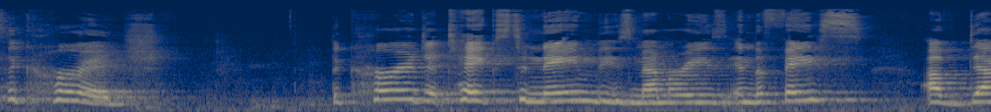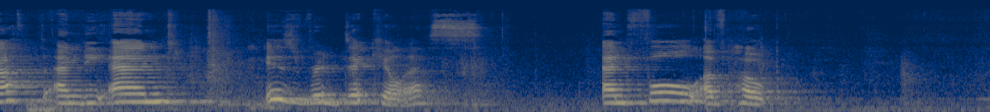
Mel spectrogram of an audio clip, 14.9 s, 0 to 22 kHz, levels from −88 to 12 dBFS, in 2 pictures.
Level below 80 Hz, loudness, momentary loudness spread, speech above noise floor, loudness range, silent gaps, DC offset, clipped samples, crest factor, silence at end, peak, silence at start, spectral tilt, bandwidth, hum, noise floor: -56 dBFS; -26 LUFS; 18 LU; 30 dB; 6 LU; none; under 0.1%; under 0.1%; 20 dB; 0.6 s; -8 dBFS; 0 s; -3.5 dB/octave; 16 kHz; none; -56 dBFS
